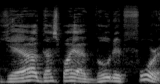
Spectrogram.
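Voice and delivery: smug, self-satisfied, know-it-all tone. Retelling the wife's reply about the library vote: imitating a smug remark. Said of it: "with this smug look on her face".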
